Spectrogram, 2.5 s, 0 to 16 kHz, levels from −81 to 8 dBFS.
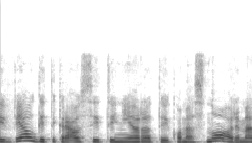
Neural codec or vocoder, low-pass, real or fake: vocoder, 22.05 kHz, 80 mel bands, Vocos; 9.9 kHz; fake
